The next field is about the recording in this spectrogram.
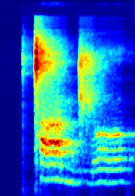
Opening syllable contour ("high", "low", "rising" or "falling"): high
